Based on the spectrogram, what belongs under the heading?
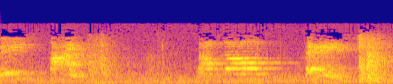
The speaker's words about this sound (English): We've got to hurry right along here because it's Friday again, and of course that means time to close up CBS for the weekend. Famous locking the door ceremony. Featuring all of the cast and employees.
